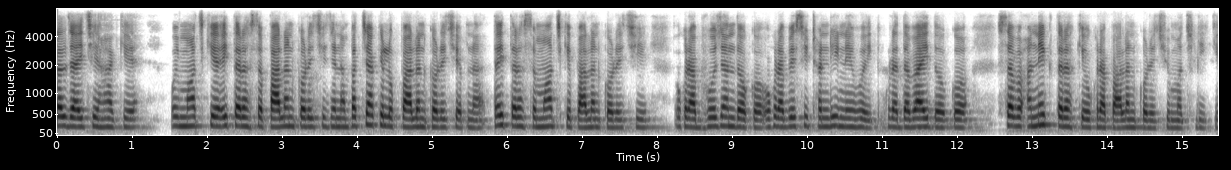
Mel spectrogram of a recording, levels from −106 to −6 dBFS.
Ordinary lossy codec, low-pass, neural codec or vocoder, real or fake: Opus, 32 kbps; 7.2 kHz; none; real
